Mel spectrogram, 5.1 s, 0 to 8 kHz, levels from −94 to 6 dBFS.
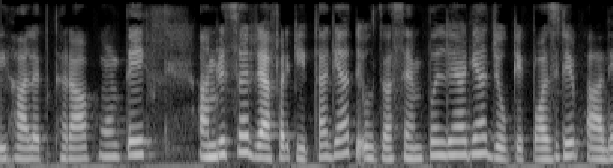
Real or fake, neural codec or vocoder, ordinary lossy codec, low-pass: fake; codec, 16 kHz, 2 kbps, X-Codec, HuBERT features, trained on balanced general audio; none; 7.2 kHz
